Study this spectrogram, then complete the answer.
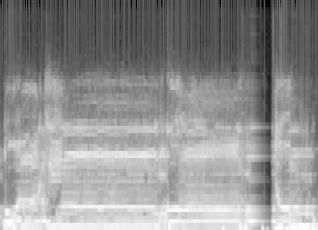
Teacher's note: Ya, yang dibacanya harus samar dan dengung. Nun mati ketemu kaf adalah samar dan dengung. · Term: ikhfa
